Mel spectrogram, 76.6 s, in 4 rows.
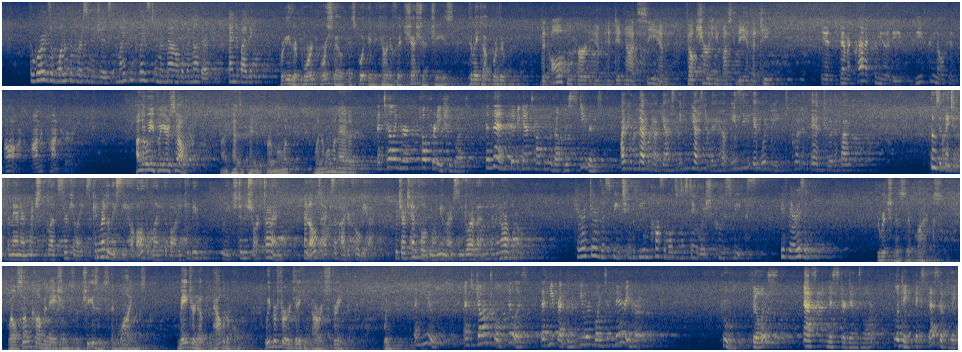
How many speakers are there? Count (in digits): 8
